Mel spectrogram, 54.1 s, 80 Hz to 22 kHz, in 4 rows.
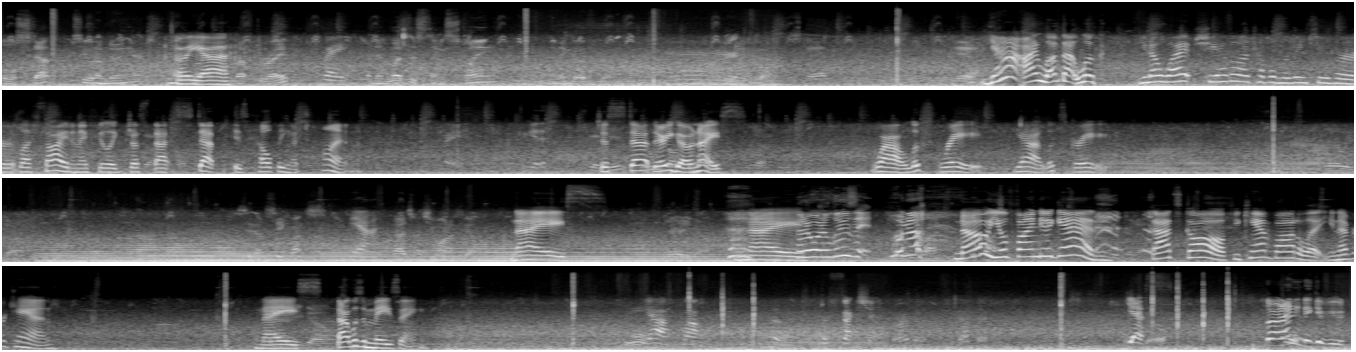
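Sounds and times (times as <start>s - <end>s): faint voices: 0.0s - 8.4s, 9.4s - 17.1s, 26.3s - 41.1s, 43.1s - 44.8s
engine drone: 0.0s - 54.0s
wind buffeting microphone: 0.0s - 54.0s
golf club striking ball: 8.8s - 9.4s, 26.1s - 26.6s, 42.7s - 43.2s, 46.2s - 46.4s, 51.1s - 51.4s.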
